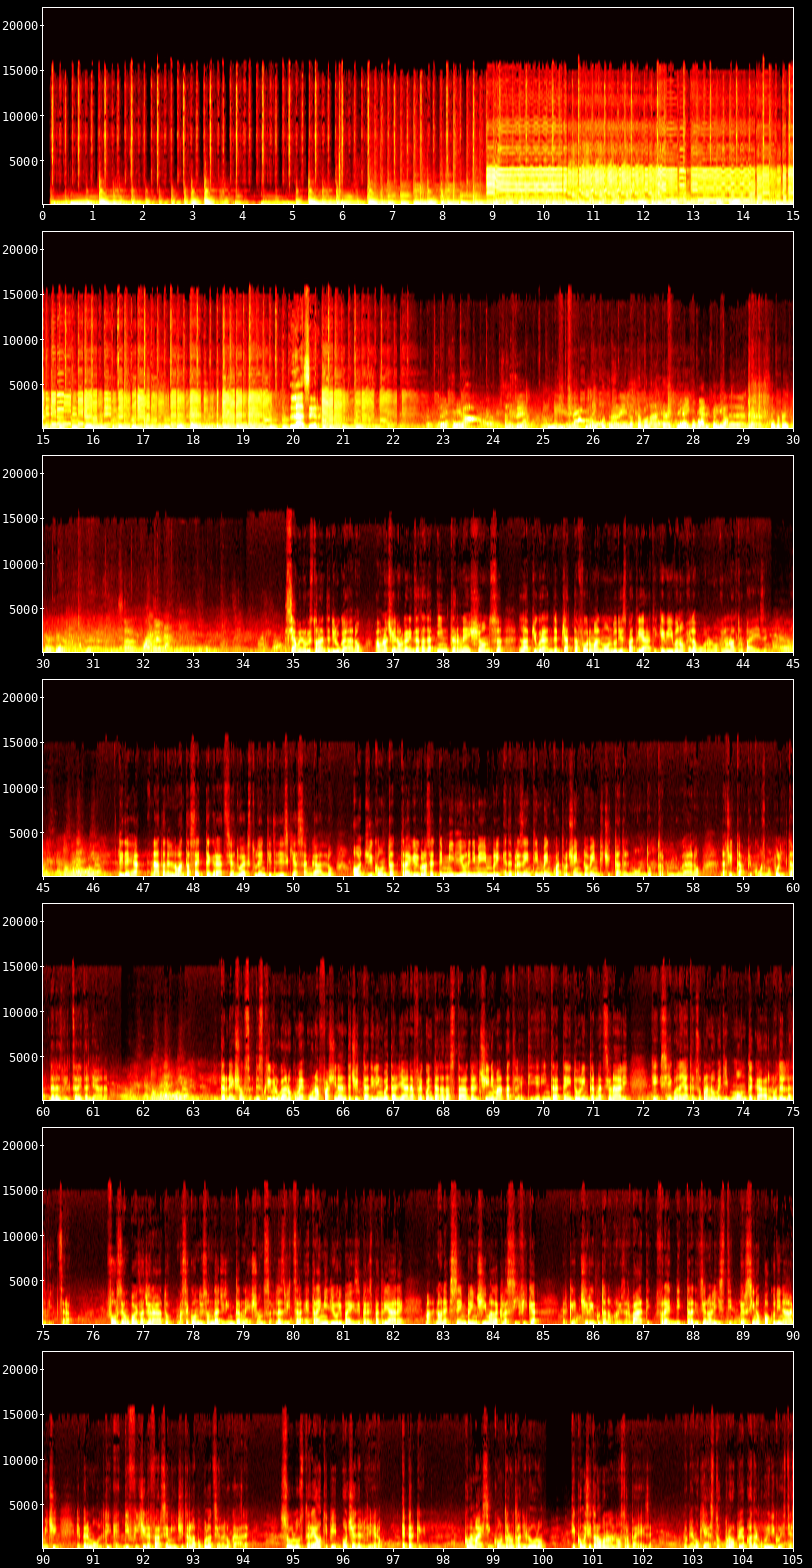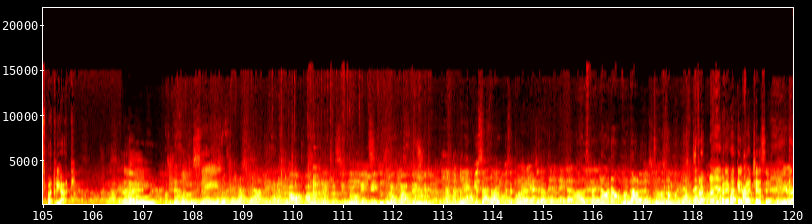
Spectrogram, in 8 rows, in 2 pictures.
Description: Per capire meglio il loro punto di vista (prima delle nuove misure Covid-19), ci siamo intrufolati a una cena di alcuni espatriati trapiantati a Lugano.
